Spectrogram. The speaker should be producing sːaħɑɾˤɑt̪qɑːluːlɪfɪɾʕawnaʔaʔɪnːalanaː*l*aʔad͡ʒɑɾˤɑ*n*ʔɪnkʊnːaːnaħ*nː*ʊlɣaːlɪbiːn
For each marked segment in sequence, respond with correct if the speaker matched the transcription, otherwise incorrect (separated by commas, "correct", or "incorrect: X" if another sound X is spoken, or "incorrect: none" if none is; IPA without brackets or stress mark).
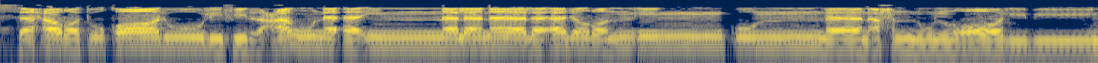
correct, correct, incorrect: n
